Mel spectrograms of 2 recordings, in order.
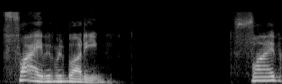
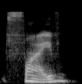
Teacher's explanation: Five con esta pronunciación de la i abierta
